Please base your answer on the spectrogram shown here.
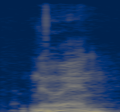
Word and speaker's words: Nguyen: So it's like Nguyen? Yeah, it's like yeah, when. Nguyen.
